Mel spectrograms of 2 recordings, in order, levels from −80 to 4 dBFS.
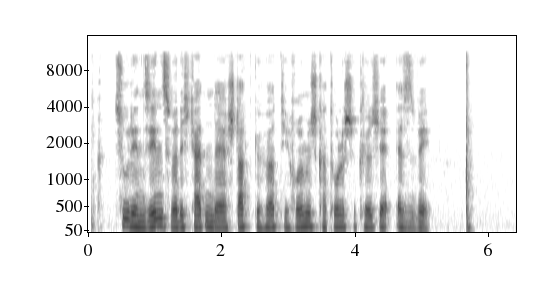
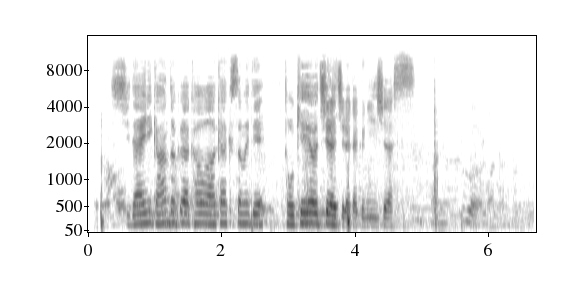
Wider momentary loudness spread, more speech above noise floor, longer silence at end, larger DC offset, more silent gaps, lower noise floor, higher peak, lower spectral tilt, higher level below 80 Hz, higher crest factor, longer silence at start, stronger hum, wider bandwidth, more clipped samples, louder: second, 12 LU vs 20 LU; first, 43 dB vs 29 dB; about the same, 0.65 s vs 0.65 s; neither; neither; first, -69 dBFS vs -62 dBFS; about the same, -10 dBFS vs -12 dBFS; about the same, -5 dB/octave vs -4 dB/octave; first, -54 dBFS vs -76 dBFS; about the same, 18 dB vs 22 dB; about the same, 0.05 s vs 0.1 s; neither; about the same, 11.5 kHz vs 11.5 kHz; neither; first, -28 LUFS vs -33 LUFS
